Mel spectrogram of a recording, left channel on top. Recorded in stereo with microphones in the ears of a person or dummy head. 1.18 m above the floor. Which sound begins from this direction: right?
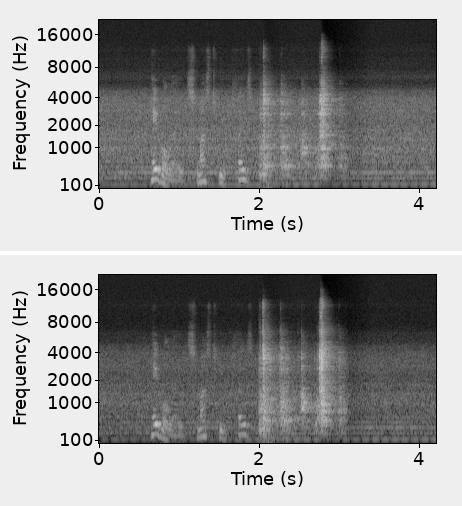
A sliding door, at 2.0 s.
